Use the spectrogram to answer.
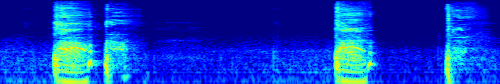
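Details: Sore adult coughing over several weeks, X-ray pending to check for pneumonia: two pairs of harsh, forceful coughs, each burst followed by a shorter second cough; chest cough suspected to be bronchitis.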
